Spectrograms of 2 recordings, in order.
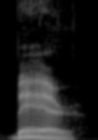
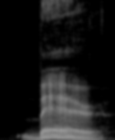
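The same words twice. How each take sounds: First: Careful teacher reading of Bear again for learners to copy; model pronunciation. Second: Careful teacher reading of Bear; model pronunciation. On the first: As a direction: Bear repeated slowly and clearly, one syllable, falling. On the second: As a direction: Bear said slowly and clearly, one syllable, falling. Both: Shown as a demonstration. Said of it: "la pronunciación correcta".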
